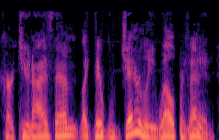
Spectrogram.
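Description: A man with a dark, husky voice talks casually about literature as a podcast co-host. He works out his thoughts aloud, circling and qualifying as he goes. The sound is dry and close, without any room around it. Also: mid-range voice, moderate pace, no echo.

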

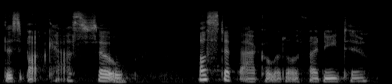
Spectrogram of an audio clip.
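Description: A woman's voice: sits low, fairly even intonation, normal speed, vocal fry, a little mellow, slightly rough. A woman co-hosting a podcast in casual, chatty conversation, lying on the floor of a yoga studio. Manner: chatty, laughs often, fillers. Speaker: podcast co-host.

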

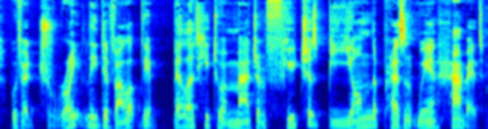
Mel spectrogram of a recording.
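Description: A man reading his own scripted non-fiction as narrator, with measured, articulate, emphatic phrasing. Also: fairly low pitch. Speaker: author reading own book as audiobook podcast.

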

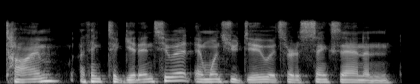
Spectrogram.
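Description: A man's voice: on the low side, lively intonation, normal speed. A middle-aged man co-hosting a podcast, casually talking music in a tentative, thinking-aloud way on a slightly lo-fi track. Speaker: podcast co-host.

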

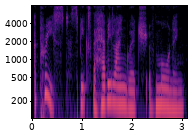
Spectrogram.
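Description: A woman narrating an audio play in a deliberate, poetic storytelling manner. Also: low-pitched, steady tone, dark tone.

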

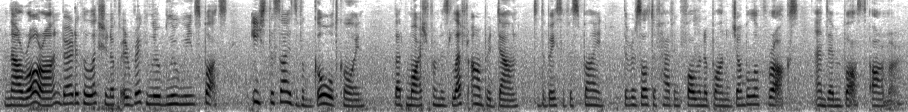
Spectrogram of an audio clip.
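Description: A woman reads a story aloud expressively, in a mid-pitched voice. The recording is noisy, with an ambient rumble like a vehicle behind her. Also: fairly even intonation, moderate pace. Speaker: reader. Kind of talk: expressive book reading after a casual introduction.

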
